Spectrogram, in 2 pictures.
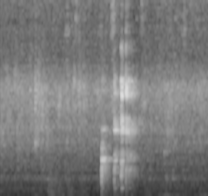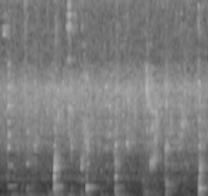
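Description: Coarsely crushed peanuts being mixed into sabudana khichdi with potatoes in a pan: soft scraping and stirring under a low sizzle, with a handful of sharp spoon clinks against the pan scattered throughout, no talking.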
